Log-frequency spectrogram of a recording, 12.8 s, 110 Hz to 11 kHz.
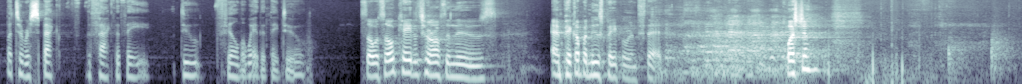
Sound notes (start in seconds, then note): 8.6 audience claps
